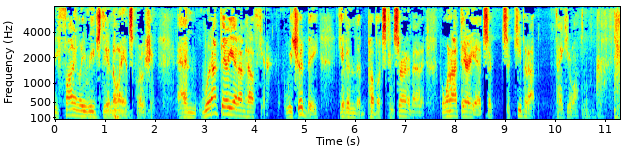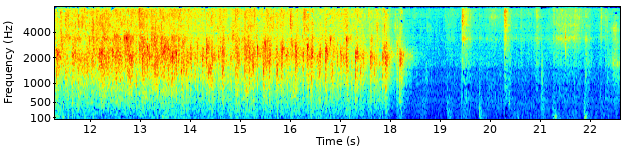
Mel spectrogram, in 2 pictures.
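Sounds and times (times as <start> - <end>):
speech: 0.0 - 11.2
crowd applauding: 10.8 - 18.6.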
